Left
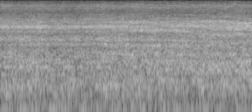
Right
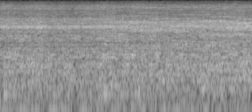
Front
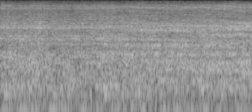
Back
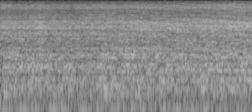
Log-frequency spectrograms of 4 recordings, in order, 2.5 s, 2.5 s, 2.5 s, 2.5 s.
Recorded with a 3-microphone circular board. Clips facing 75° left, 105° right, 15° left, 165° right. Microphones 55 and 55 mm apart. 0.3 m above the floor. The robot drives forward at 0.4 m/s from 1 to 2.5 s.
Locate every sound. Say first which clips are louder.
0.0 s running water: even, front 3 dB; straight ahead, 1.2 m; by 2.5 s 5° right, 0.7 m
